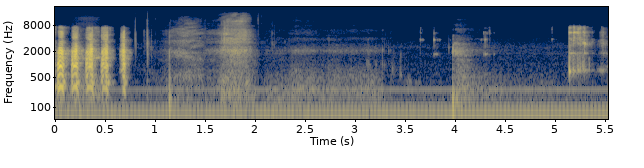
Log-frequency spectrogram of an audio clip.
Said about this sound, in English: Oh, sorry, my mouth is so dry. Ice. I just chewed the ice all hard. I'm sorry.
